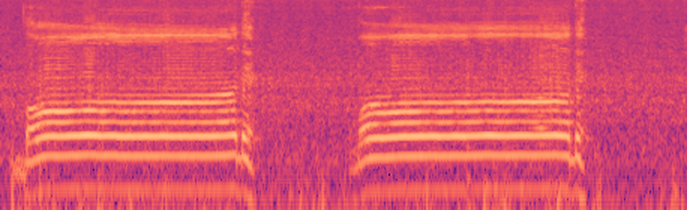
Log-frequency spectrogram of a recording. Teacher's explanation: کسی ایک سائڈ سے آپ کی زبان اٹھے گی اور ضاد کا جو لفظ ہے وہ ادا ہوگا۔ اور چونکہ یہ حروف مستعلیہ میں سے ہے تو تھوڑا سا موٹا پڑھیں گے، جیسے ضاد ضاد۔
